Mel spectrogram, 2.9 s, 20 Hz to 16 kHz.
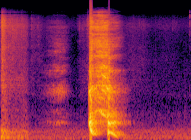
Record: {"cough_length": "2.9 s", "cough_amplitude": 26028, "cough_signal_mean_std_ratio": 0.33, "survey_phase": "beta (2021-08-13 to 2022-03-07)", "age": "65+", "gender": "Male", "wearing_mask": "No", "symptom_none": true, "smoker_status": "Never smoked", "respiratory_condition_asthma": true, "respiratory_condition_other": false, "recruitment_source": "REACT", "submission_delay": "1 day", "covid_test_result": "Negative", "covid_test_method": "RT-qPCR", "influenza_a_test_result": "Negative", "influenza_b_test_result": "Negative"}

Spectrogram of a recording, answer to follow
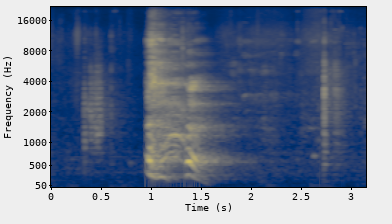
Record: {"cough_length": "3.2 s", "cough_amplitude": 9706, "cough_signal_mean_std_ratio": 0.34, "survey_phase": "alpha (2021-03-01 to 2021-08-12)", "age": "65+", "gender": "Male", "wearing_mask": "No", "symptom_none": true, "smoker_status": "Never smoked", "respiratory_condition_asthma": false, "respiratory_condition_other": false, "recruitment_source": "REACT", "submission_delay": "2 days", "covid_test_result": "Negative", "covid_test_method": "RT-qPCR"}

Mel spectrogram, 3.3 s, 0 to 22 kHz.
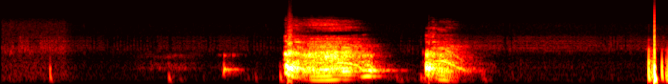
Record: {"cough_length": "3.3 s", "cough_amplitude": 26028, "cough_signal_mean_std_ratio": 0.31, "survey_phase": "beta (2021-08-13 to 2022-03-07)", "age": "18-44", "gender": "Female", "wearing_mask": "No", "symptom_cough_any": true, "symptom_runny_or_blocked_nose": true, "symptom_sore_throat": true, "smoker_status": "Never smoked", "respiratory_condition_asthma": false, "respiratory_condition_other": false, "recruitment_source": "Test and Trace", "submission_delay": "1 day", "covid_test_result": "Positive", "covid_test_method": "RT-qPCR"}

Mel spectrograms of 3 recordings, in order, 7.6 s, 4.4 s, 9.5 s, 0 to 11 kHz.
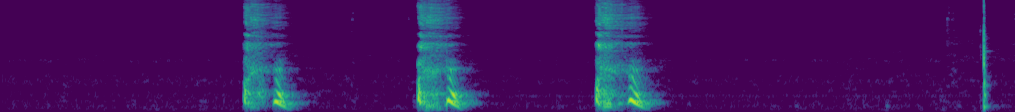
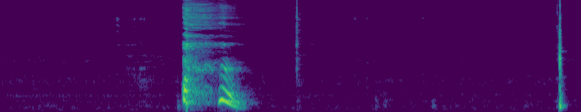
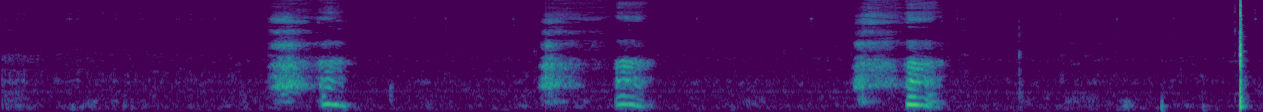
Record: {"three_cough_length": "7.6 s", "three_cough_amplitude": 24858, "three_cough_signal_mean_std_ratio": 0.26, "cough_length": "4.4 s", "cough_amplitude": 16494, "cough_signal_mean_std_ratio": 0.21, "exhalation_length": "9.5 s", "exhalation_amplitude": 28472, "exhalation_signal_mean_std_ratio": 0.28, "survey_phase": "beta (2021-08-13 to 2022-03-07)", "age": "65+", "gender": "Female", "wearing_mask": "No", "symptom_none": true, "smoker_status": "Never smoked", "respiratory_condition_asthma": true, "respiratory_condition_other": false, "recruitment_source": "REACT", "submission_delay": "2 days", "covid_test_method": "RT-qPCR"}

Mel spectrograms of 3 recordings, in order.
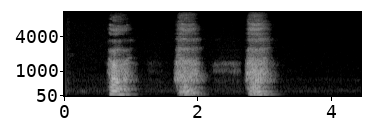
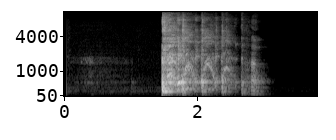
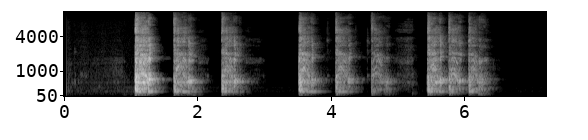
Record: {"exhalation_length": "4.5 s", "exhalation_amplitude": 12922, "exhalation_signal_mean_std_ratio": 0.37, "cough_length": "3.8 s", "cough_amplitude": 31448, "cough_signal_mean_std_ratio": 0.34, "three_cough_length": "7.2 s", "three_cough_amplitude": 32767, "three_cough_signal_mean_std_ratio": 0.35, "survey_phase": "alpha (2021-03-01 to 2021-08-12)", "age": "65+", "gender": "Male", "wearing_mask": "No", "symptom_none": true, "smoker_status": "Never smoked", "respiratory_condition_asthma": false, "respiratory_condition_other": false, "recruitment_source": "REACT", "submission_delay": "3 days", "covid_test_result": "Negative", "covid_test_method": "RT-qPCR"}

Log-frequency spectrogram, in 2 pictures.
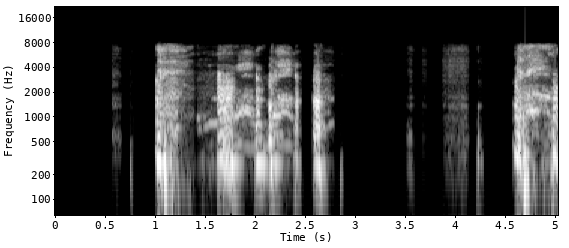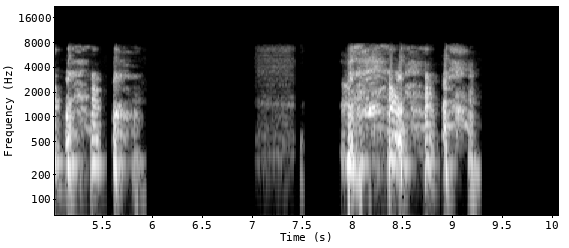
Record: {"three_cough_length": "10.1 s", "three_cough_amplitude": 31873, "three_cough_signal_mean_std_ratio": 0.43, "survey_phase": "beta (2021-08-13 to 2022-03-07)", "age": "65+", "gender": "Male", "wearing_mask": "No", "symptom_cough_any": true, "symptom_runny_or_blocked_nose": true, "smoker_status": "Never smoked", "respiratory_condition_asthma": false, "respiratory_condition_other": false, "recruitment_source": "REACT", "submission_delay": "1 day", "covid_test_result": "Negative", "covid_test_method": "RT-qPCR", "influenza_a_test_result": "Negative", "influenza_b_test_result": "Negative"}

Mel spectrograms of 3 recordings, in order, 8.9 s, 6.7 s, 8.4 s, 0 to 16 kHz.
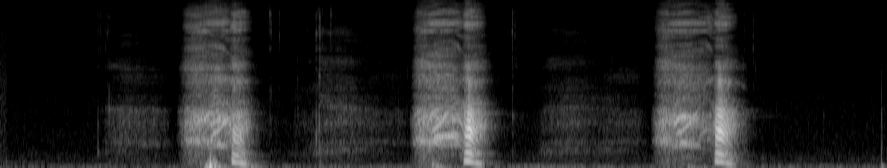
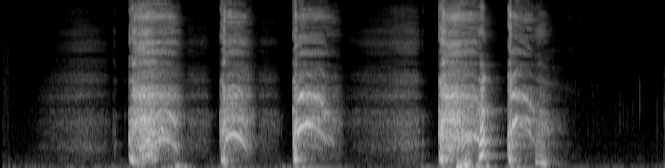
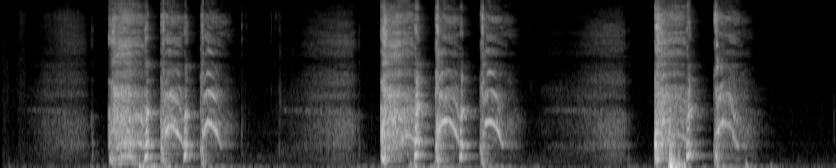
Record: {"exhalation_length": "8.9 s", "exhalation_amplitude": 10723, "exhalation_signal_mean_std_ratio": 0.29, "cough_length": "6.7 s", "cough_amplitude": 10179, "cough_signal_mean_std_ratio": 0.45, "three_cough_length": "8.4 s", "three_cough_amplitude": 16211, "three_cough_signal_mean_std_ratio": 0.41, "survey_phase": "beta (2021-08-13 to 2022-03-07)", "age": "45-64", "gender": "Male", "wearing_mask": "No", "symptom_runny_or_blocked_nose": true, "symptom_shortness_of_breath": true, "symptom_sore_throat": true, "symptom_fatigue": true, "symptom_headache": true, "symptom_other": true, "symptom_onset": "3 days", "smoker_status": "Ex-smoker", "respiratory_condition_asthma": false, "respiratory_condition_other": false, "recruitment_source": "Test and Trace", "submission_delay": "1 day", "covid_test_result": "Positive", "covid_test_method": "RT-qPCR", "covid_ct_value": 15.0, "covid_ct_gene": "ORF1ab gene", "covid_ct_mean": 15.7, "covid_viral_load": "7300000 copies/ml", "covid_viral_load_category": "High viral load (>1M copies/ml)"}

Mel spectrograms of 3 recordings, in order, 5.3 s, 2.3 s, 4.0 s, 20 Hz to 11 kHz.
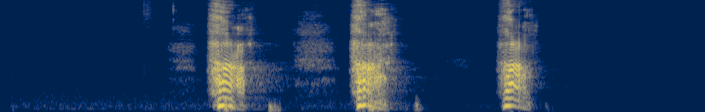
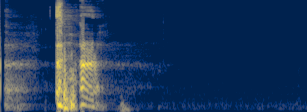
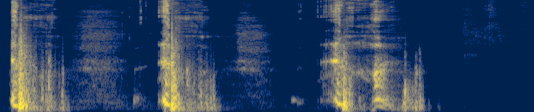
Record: {"exhalation_length": "5.3 s", "exhalation_amplitude": 32767, "exhalation_signal_mean_std_ratio": 0.28, "cough_length": "2.3 s", "cough_amplitude": 32768, "cough_signal_mean_std_ratio": 0.28, "three_cough_length": "4.0 s", "three_cough_amplitude": 32768, "three_cough_signal_mean_std_ratio": 0.33, "survey_phase": "beta (2021-08-13 to 2022-03-07)", "age": "65+", "gender": "Male", "wearing_mask": "No", "symptom_none": true, "smoker_status": "Ex-smoker", "respiratory_condition_asthma": false, "respiratory_condition_other": false, "recruitment_source": "REACT", "submission_delay": "2 days", "covid_test_result": "Negative", "covid_test_method": "RT-qPCR", "influenza_a_test_result": "Negative", "influenza_b_test_result": "Negative"}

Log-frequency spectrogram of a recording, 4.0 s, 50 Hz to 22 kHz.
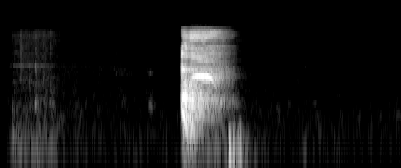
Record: {"cough_length": "4.0 s", "cough_amplitude": 26945, "cough_signal_mean_std_ratio": 0.25, "survey_phase": "alpha (2021-03-01 to 2021-08-12)", "age": "18-44", "gender": "Female", "wearing_mask": "No", "symptom_fatigue": true, "symptom_headache": true, "symptom_change_to_sense_of_smell_or_taste": true, "symptom_loss_of_taste": true, "symptom_onset": "3 days", "smoker_status": "Never smoked", "respiratory_condition_asthma": false, "respiratory_condition_other": false, "recruitment_source": "Test and Trace", "submission_delay": "2 days", "covid_test_result": "Positive", "covid_test_method": "RT-qPCR", "covid_ct_value": 18.9, "covid_ct_gene": "ORF1ab gene", "covid_ct_mean": 19.0, "covid_viral_load": "570000 copies/ml", "covid_viral_load_category": "Low viral load (10K-1M copies/ml)"}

